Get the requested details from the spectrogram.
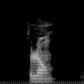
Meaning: masculine plural of plan
- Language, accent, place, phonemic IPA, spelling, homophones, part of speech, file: French, France, Lyon, /plɑ̃/, plans, plan, adjective, LL-Q150 (fra)-plans.wav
